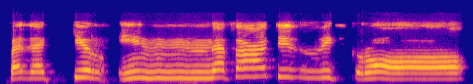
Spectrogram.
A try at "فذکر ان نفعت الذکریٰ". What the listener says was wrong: اتنا لمبا نہیں کرتے ہیں، اے را غلط ہے. فذکر ان نفعت الذکریٰ.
